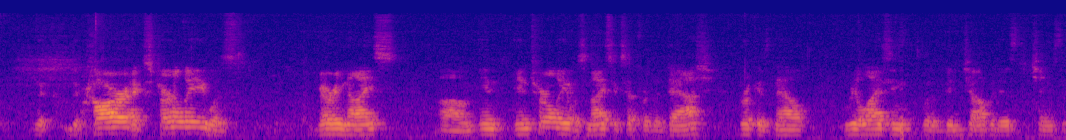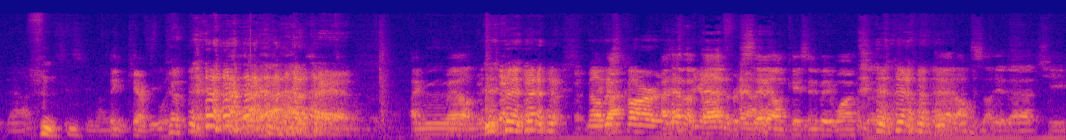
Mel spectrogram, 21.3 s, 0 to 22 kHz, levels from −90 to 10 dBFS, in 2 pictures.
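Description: Three short dropouts sit in the audio, and they sound like lost LE Audio frames: at 9.01 to 9.04 s (about 22.5 ms), 15.70 to 15.72 s (15 ms) and 18.30 to 18.35 s (37.5 ms). The lengths fit runs of 7.5 ms frames, roughly three, two and five. When the Bluetooth LE Audio link drops frames, the LC3 decoder fills the gap by repeating the last spectrum with its signs randomised, which turns the missing stretch into a brief noisy smear, and it fades that fill after the first few frames. The lossy coding itself is light, with no more than a watery edge on noise and attacks.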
